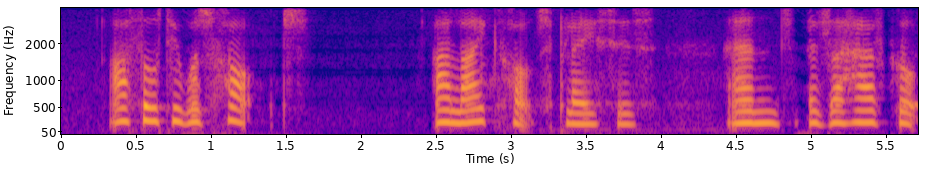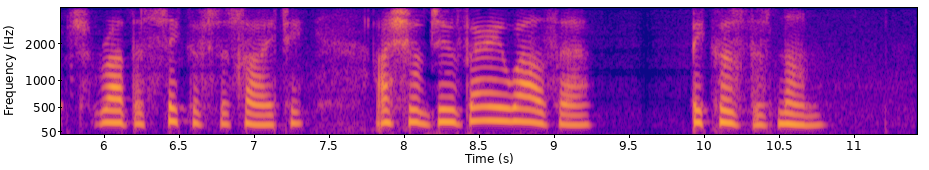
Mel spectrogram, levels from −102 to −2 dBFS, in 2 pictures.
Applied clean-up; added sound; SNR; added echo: neural mask model Resemble Enhance denoiser.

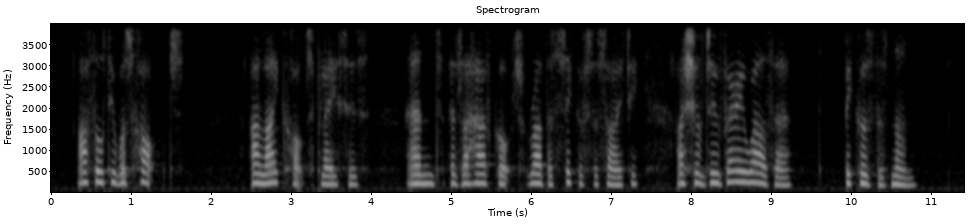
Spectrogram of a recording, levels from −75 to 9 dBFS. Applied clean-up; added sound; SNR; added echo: none; none; none; none.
